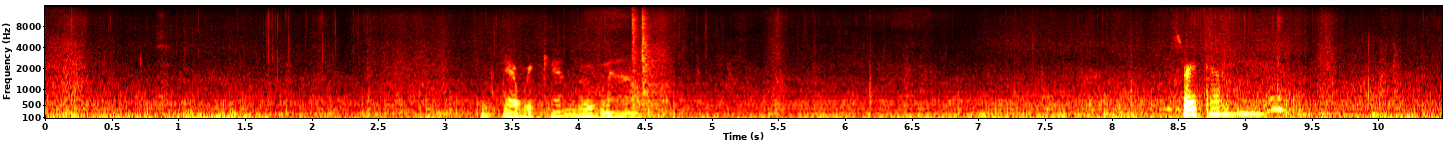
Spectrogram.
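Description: A polar bear sniffs and snuffles up close.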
